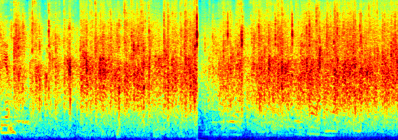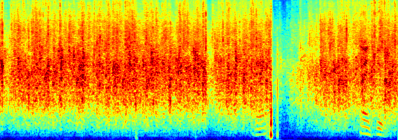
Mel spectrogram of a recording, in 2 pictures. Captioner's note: applause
